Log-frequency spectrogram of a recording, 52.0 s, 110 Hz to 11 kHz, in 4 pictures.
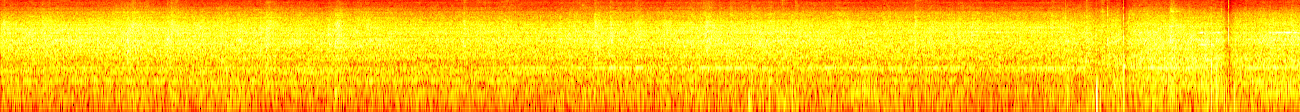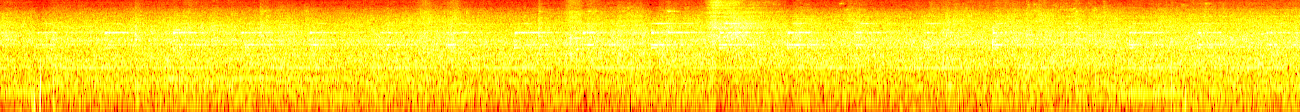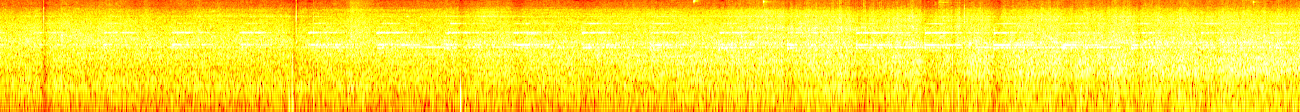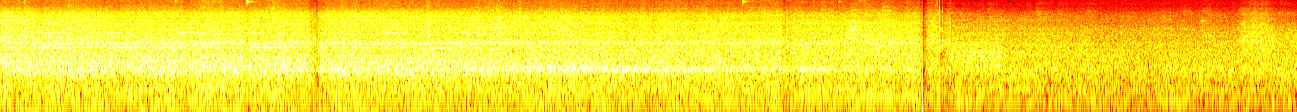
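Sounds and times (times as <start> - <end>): diesel locomotives passing: 0.0 - 51.9
freight train wheels rumbling: 0.0 - 51.9.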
